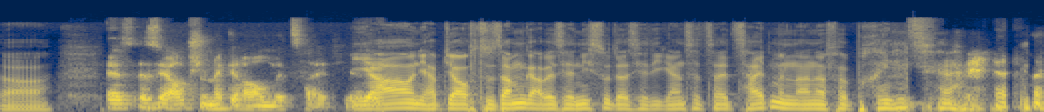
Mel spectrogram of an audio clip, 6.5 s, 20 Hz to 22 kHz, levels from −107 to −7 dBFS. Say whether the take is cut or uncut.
uncut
